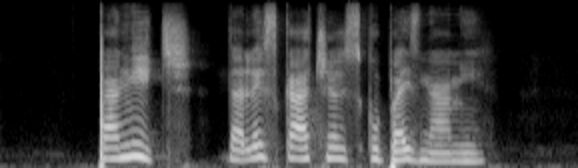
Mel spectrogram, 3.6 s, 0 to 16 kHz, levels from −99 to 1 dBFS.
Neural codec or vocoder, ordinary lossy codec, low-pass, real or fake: codec, 32 kHz, 1.9 kbps, SNAC; none; 14.4 kHz; fake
